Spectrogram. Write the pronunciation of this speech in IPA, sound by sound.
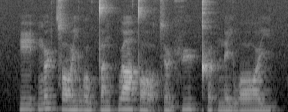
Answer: iː˧ t̚ ŋ ɵ˥ ɥ t͡s ɔː˨ j w o˨˩ w t̪ ɐ˧ ŋ kʷ aː˥ t̪ ɔː˨˩ t͡s ɵ˨˩ ɥ f yː˥ p̚ kʰ ɵ˨ t̚ n̪ e˨ j w ɔː˧ j

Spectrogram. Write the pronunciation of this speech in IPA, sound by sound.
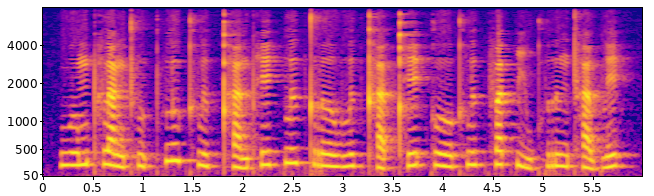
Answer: w o˦˥ m pʰ l a˨˩ ŋ tʰ u˨˩ ʔ pʰ l u˥˩ ʔ kʰ l ɯ˨˩ k̚ pʰ a˩˦ n pʰ e˦˥ k̚ p l ɯ˥˩ k̚ t r ɤː˧ w l ɯ˦˥ k̚ tʰ a˨˩ t̚ pʰ e˦˥ ʔ k oː˧ kʰ l ɯ˦˥ k̚ f a˦˥ t̚ p iː˨˩ w kʰ r ɯ˧ ŋ tʰ a˨˩ w p l e˦˥ k̚

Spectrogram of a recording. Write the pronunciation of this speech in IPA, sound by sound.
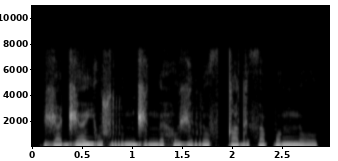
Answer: ʒ ɑ d͡ʒ ɛ j u s r u ŋ d͡ʒ ɛ ŋ ɛ h ʊ ʒ ɪ r ʊ θ tˤ ʌ d ɪ θ ɑ p ʌ ŋ n ʊ

